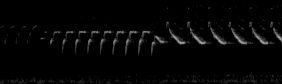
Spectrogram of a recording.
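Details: Top-ranked canary song: soft notes build into a run of quick repeated chirps, then loud, ringing downward-slurred whistles repeated about five times a second.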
